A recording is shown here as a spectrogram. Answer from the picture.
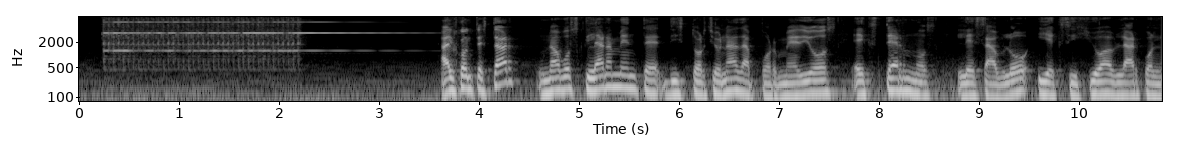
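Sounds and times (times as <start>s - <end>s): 
telephone bell ringing: 0.2s - 3.6s
low rumble: 3.3s - 10.8s
speech: 3.6s - 10.8s.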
